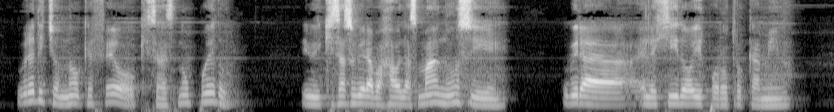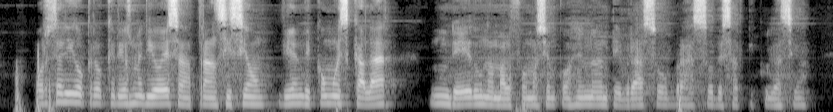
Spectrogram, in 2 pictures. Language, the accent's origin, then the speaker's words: Spanish; Bolivia; como bolivianos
